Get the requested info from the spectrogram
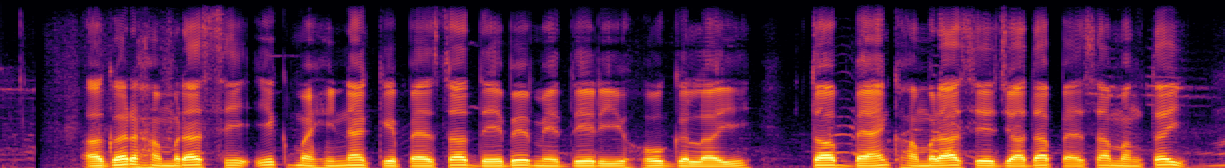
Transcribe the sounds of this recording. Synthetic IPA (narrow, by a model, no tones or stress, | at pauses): əɡəɾɦəmɾaseʔeːkməɦiːnakepɛːsad̪eːbemẽd̪eːɾiɦoɡəlaːi | t̪əbbɛ̃ːŋkɦəmɾased͡ʒjaːd̪apɛːsamə̃ŋɡt̪ai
